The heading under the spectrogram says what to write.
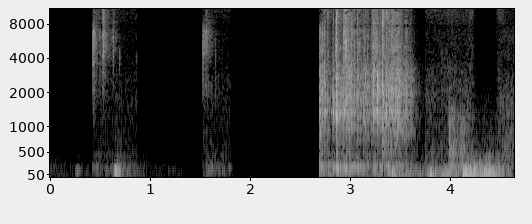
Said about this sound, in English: Oh, a little stuck up in the dice tower. That's all right. Jammed up. We had a traffic jam in the dice tower. There we go.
